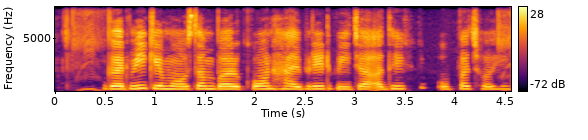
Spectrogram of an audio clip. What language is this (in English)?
Chhattisgarhi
